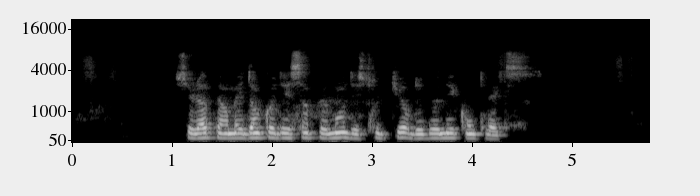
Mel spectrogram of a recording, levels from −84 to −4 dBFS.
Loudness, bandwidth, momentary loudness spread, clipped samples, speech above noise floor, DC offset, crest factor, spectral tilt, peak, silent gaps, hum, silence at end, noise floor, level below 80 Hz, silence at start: -30 LUFS; 7.8 kHz; 10 LU; under 0.1%; 56 dB; under 0.1%; 18 dB; -7 dB/octave; -14 dBFS; none; none; 1.25 s; -86 dBFS; -72 dBFS; 1.05 s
